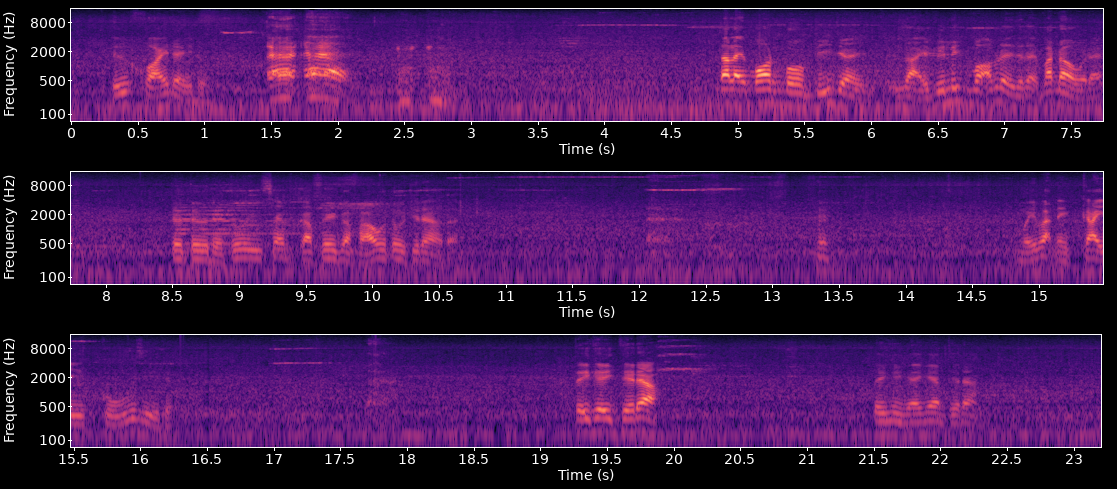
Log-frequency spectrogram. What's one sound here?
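A young man speaks calmly close to a microphone, in short bursts with pauses.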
